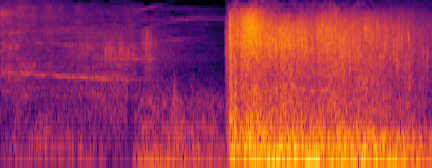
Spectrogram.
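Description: Explosion sound effect: a sudden loud boom a little over two seconds in that rumbles on, after a quieter swell.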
